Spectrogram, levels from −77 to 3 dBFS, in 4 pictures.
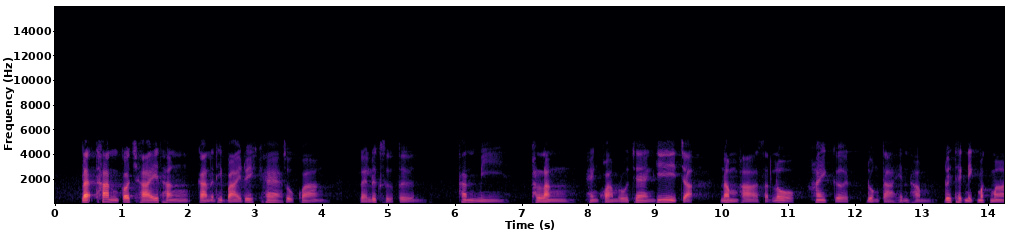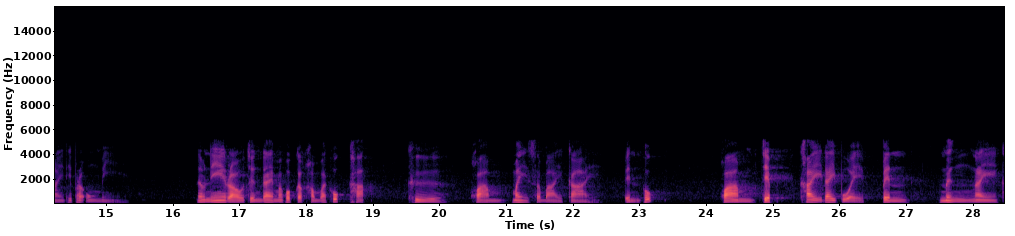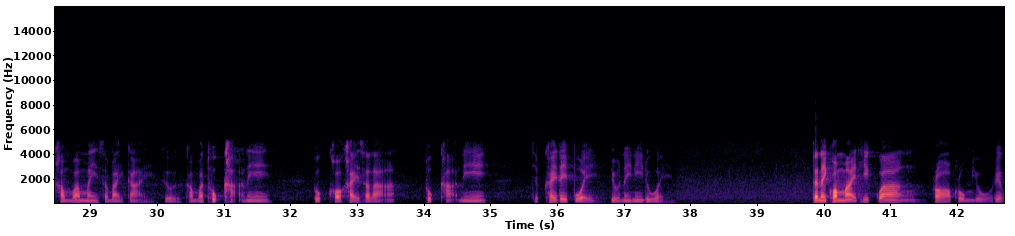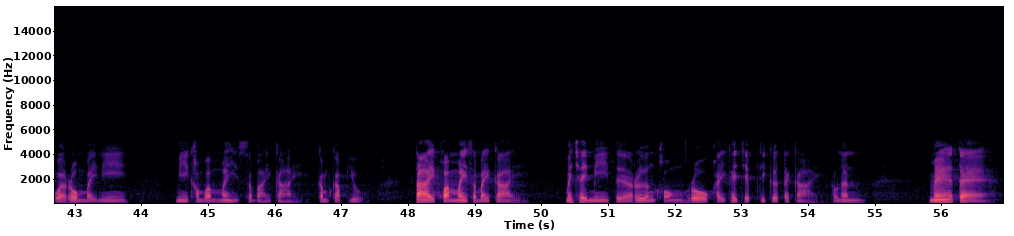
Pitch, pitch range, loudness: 115 Hz, 100-135 Hz, -31 LUFS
